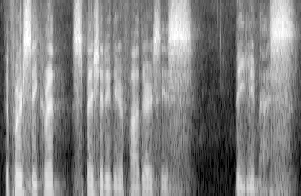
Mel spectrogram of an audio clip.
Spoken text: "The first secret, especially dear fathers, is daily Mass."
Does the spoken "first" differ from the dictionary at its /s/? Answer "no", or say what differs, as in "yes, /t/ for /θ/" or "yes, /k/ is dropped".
no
